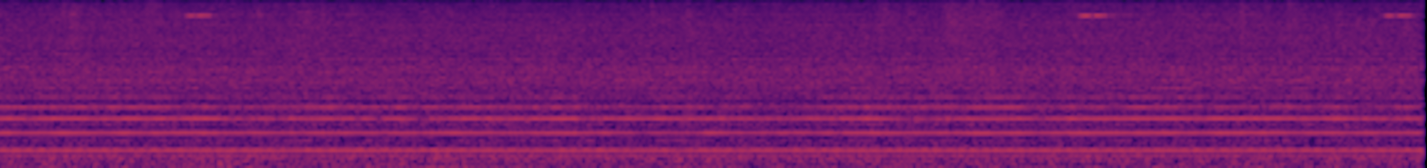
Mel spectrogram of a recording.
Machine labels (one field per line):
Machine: fan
